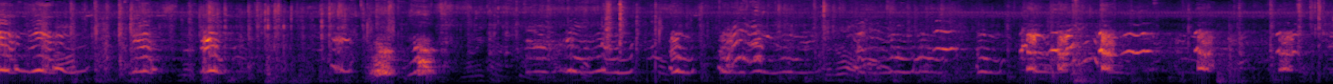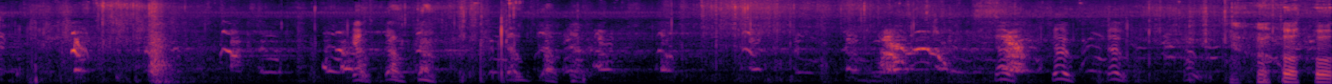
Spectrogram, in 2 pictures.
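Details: Pack of deer-hunting dogs running deer, a continuous chorus of overlapping bays and yips of varied pitch, with crashing through brush and occasional human voices.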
